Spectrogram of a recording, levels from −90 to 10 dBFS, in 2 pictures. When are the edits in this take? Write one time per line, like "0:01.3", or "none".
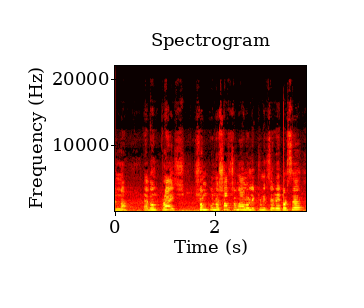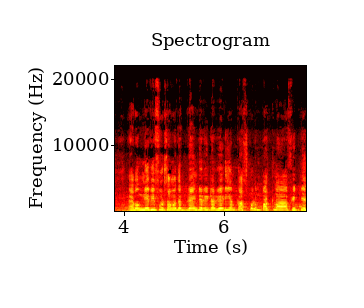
0:03.3
0:06.6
